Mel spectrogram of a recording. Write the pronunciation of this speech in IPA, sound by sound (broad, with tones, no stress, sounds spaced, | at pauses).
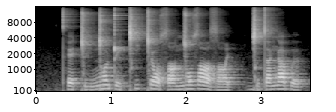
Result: t̪ʰ ɛ˧ ǀ y˨ ŋ͡ǀ ɔ̃˦ ʈ e˨ ǀʰ i˦ ǀ ø˦˨ sˤ eː˧ ŋ͡ǀ y˦ zˤ eː˦˨ zˤ i˨ | ɡ͡ǀ ə˦˨ t a˦ ŋ a˦ p ə˨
